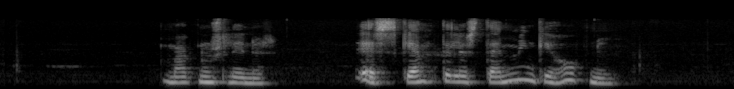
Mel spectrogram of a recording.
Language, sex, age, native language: Icelandic, female, 50-59, Icelandic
